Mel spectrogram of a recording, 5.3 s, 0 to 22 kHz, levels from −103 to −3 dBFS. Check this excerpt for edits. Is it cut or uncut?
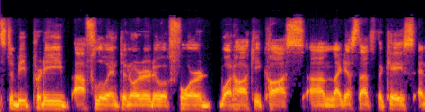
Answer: uncut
